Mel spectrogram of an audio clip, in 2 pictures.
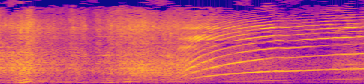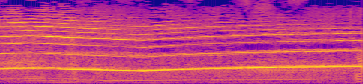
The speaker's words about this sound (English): Or in a screaming squad car.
